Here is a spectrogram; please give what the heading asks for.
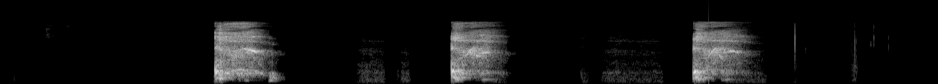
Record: {"three_cough_length": "9.4 s", "three_cough_amplitude": 29172, "three_cough_signal_mean_std_ratio": 0.31, "survey_phase": "beta (2021-08-13 to 2022-03-07)", "age": "45-64", "gender": "Female", "wearing_mask": "No", "symptom_new_continuous_cough": true, "symptom_runny_or_blocked_nose": true, "symptom_shortness_of_breath": true, "symptom_sore_throat": true, "symptom_fatigue": true, "symptom_headache": true, "symptom_change_to_sense_of_smell_or_taste": true, "symptom_onset": "4 days", "smoker_status": "Never smoked", "respiratory_condition_asthma": false, "respiratory_condition_other": false, "recruitment_source": "Test and Trace", "submission_delay": "2 days", "covid_test_result": "Positive", "covid_test_method": "RT-qPCR", "covid_ct_value": 21.9, "covid_ct_gene": "N gene", "covid_ct_mean": 22.4, "covid_viral_load": "45000 copies/ml", "covid_viral_load_category": "Low viral load (10K-1M copies/ml)"}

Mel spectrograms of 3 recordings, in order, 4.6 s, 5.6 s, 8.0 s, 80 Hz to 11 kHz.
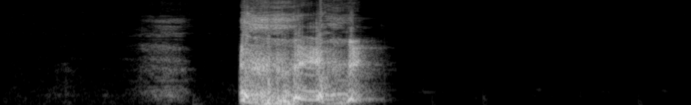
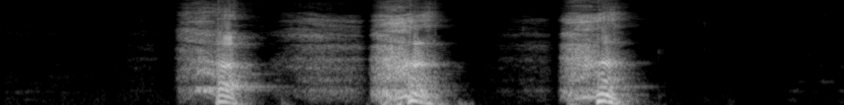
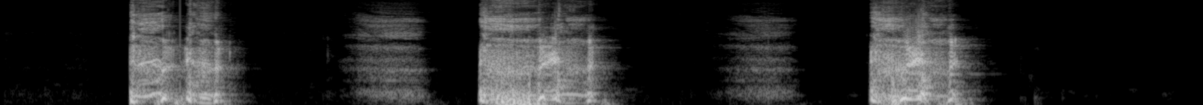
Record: {"cough_length": "4.6 s", "cough_amplitude": 32767, "cough_signal_mean_std_ratio": 0.34, "exhalation_length": "5.6 s", "exhalation_amplitude": 30317, "exhalation_signal_mean_std_ratio": 0.35, "three_cough_length": "8.0 s", "three_cough_amplitude": 32069, "three_cough_signal_mean_std_ratio": 0.4, "survey_phase": "beta (2021-08-13 to 2022-03-07)", "age": "45-64", "gender": "Male", "wearing_mask": "No", "symptom_cough_any": true, "symptom_new_continuous_cough": true, "symptom_runny_or_blocked_nose": true, "symptom_shortness_of_breath": true, "symptom_sore_throat": true, "symptom_diarrhoea": true, "symptom_fatigue": true, "symptom_fever_high_temperature": true, "symptom_headache": true, "symptom_change_to_sense_of_smell_or_taste": true, "symptom_onset": "4 days", "smoker_status": "Never smoked", "respiratory_condition_asthma": false, "respiratory_condition_other": false, "recruitment_source": "Test and Trace", "submission_delay": "2 days", "covid_test_result": "Positive", "covid_test_method": "RT-qPCR", "covid_ct_value": 18.9, "covid_ct_gene": "ORF1ab gene", "covid_ct_mean": 19.6, "covid_viral_load": "370000 copies/ml", "covid_viral_load_category": "Low viral load (10K-1M copies/ml)"}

